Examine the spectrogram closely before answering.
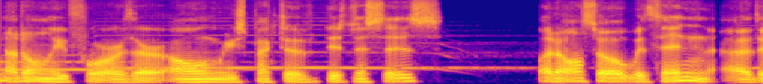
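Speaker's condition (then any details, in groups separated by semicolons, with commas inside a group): No condition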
